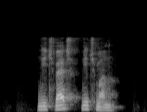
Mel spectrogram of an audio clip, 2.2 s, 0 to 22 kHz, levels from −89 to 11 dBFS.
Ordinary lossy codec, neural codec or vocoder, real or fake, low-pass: none; codec, 16 kHz, 8 kbps, FreqCodec, smaller model; fake; 5.4 kHz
